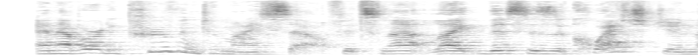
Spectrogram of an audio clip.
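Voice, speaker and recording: There is audible room echo as a woman of medium pitch speaks with ordinary pitch variation. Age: 60s. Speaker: builder and artist. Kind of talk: interview testimony.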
